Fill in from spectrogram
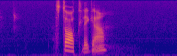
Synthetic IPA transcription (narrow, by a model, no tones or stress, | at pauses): st̪ɑːt̪ʰlɪɡa̰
